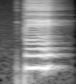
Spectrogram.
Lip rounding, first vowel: unrounded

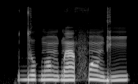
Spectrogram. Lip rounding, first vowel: rounded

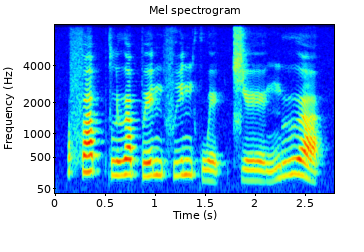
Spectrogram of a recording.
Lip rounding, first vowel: unrounded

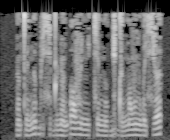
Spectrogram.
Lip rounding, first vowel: unrounded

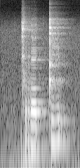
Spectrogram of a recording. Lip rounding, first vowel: unrounded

